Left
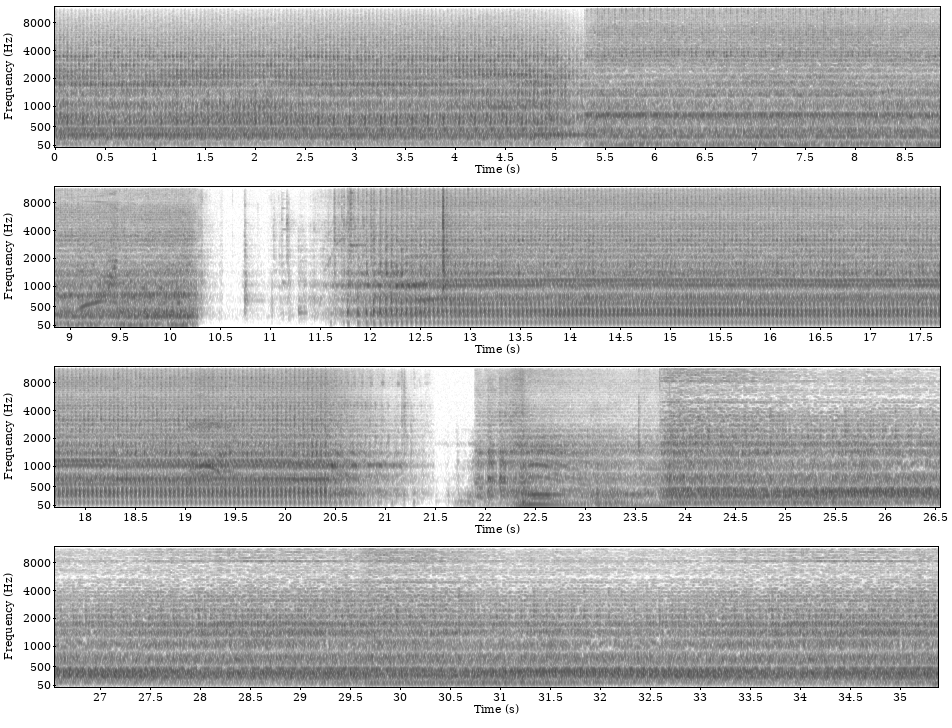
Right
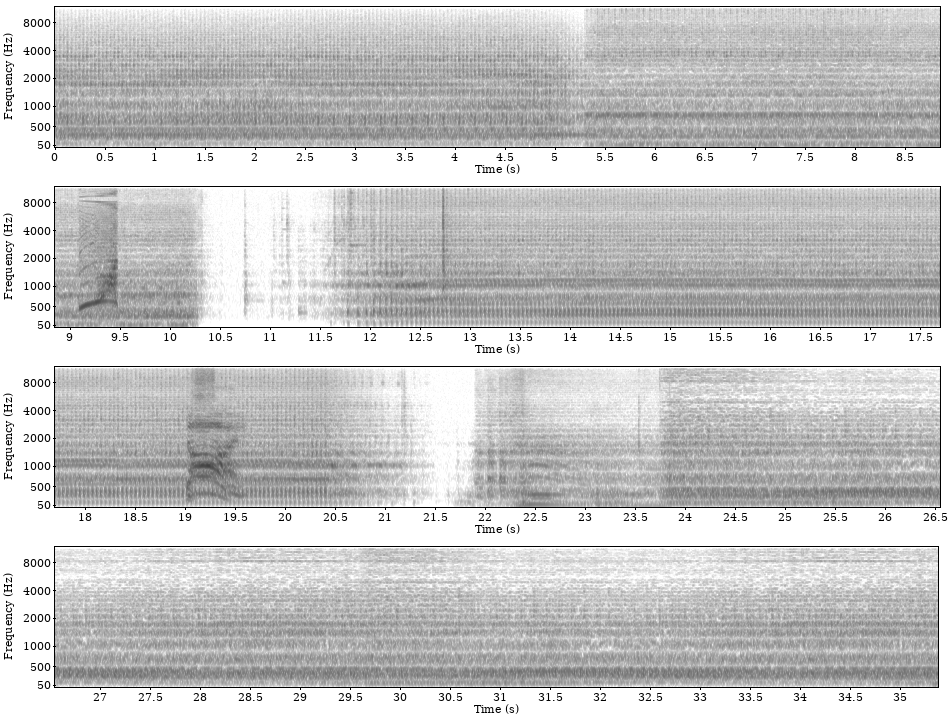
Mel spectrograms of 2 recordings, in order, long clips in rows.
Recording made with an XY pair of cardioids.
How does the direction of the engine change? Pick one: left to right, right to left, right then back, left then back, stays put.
stays put.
